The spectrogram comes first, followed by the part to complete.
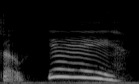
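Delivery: high, cheery, mock-cheerful yay.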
